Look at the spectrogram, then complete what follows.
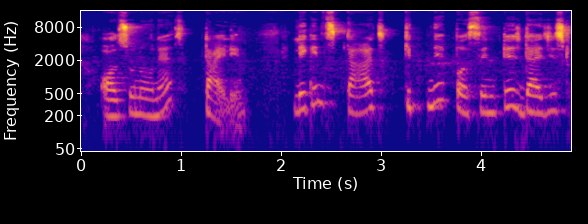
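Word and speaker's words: ptyalin: P silent है इसलिए टी वाई एल आई एन टाइलीन।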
